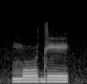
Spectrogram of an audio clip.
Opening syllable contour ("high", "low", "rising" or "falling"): high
